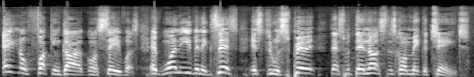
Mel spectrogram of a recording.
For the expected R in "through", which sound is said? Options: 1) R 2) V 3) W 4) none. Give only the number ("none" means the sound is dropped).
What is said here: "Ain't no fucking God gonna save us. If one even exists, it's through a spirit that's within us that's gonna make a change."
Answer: 1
